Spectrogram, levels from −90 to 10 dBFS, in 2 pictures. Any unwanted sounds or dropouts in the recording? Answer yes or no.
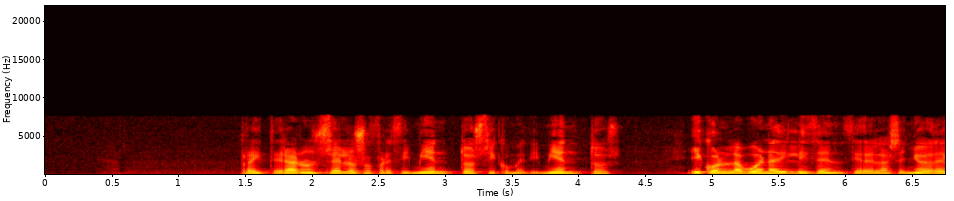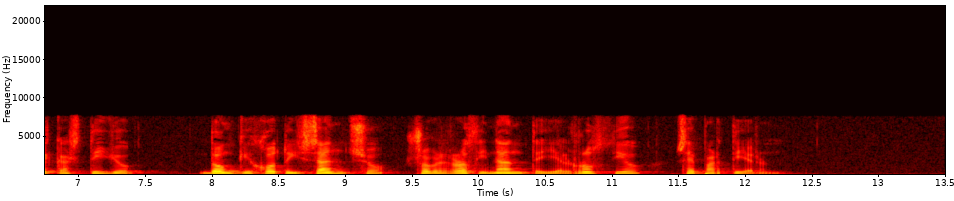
no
